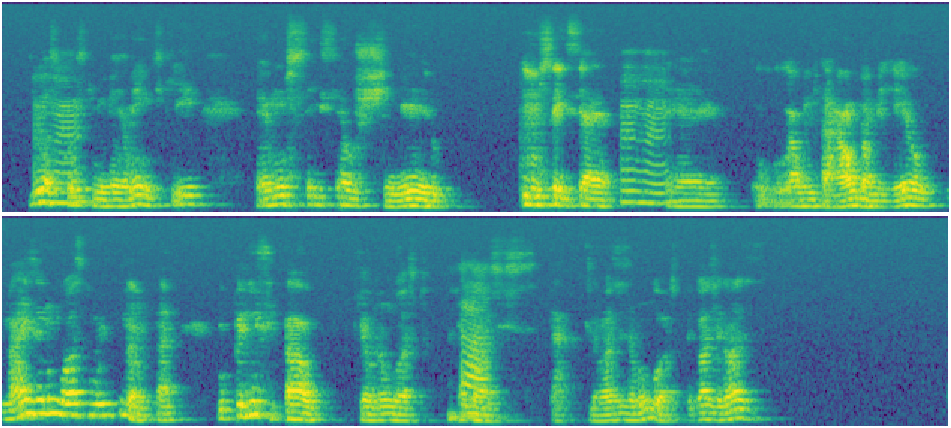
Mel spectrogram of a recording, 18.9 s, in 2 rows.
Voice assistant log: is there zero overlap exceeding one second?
Yes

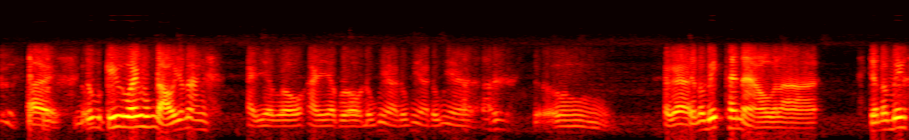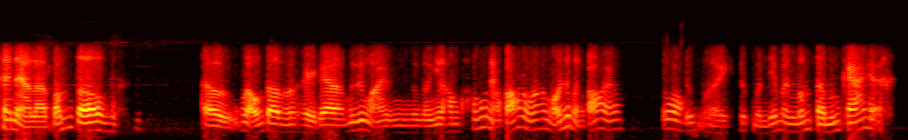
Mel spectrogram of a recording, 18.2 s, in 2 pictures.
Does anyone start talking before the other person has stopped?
No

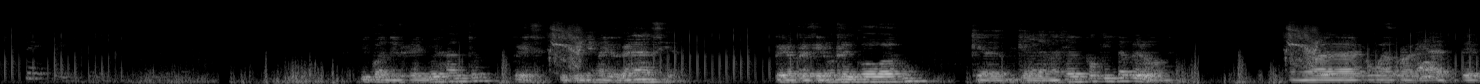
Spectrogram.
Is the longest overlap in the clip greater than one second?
Yes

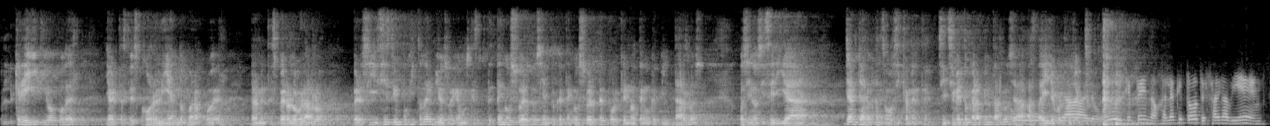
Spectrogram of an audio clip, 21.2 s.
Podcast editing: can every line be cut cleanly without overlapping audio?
No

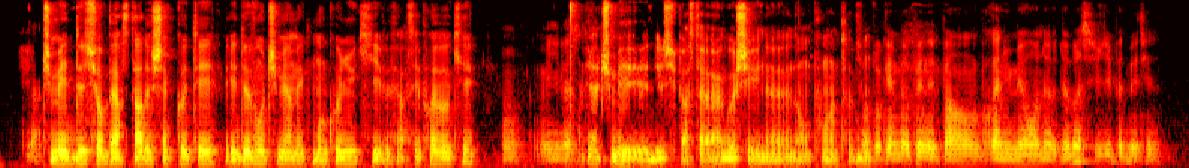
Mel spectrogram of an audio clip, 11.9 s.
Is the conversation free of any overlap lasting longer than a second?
Yes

